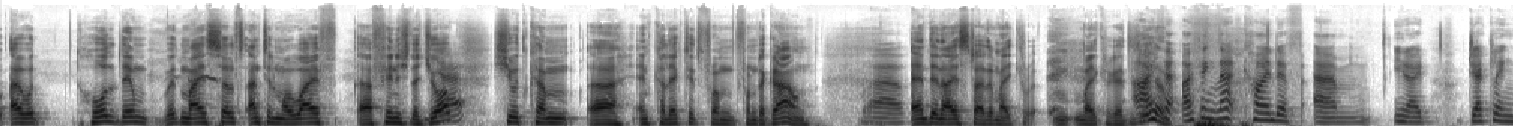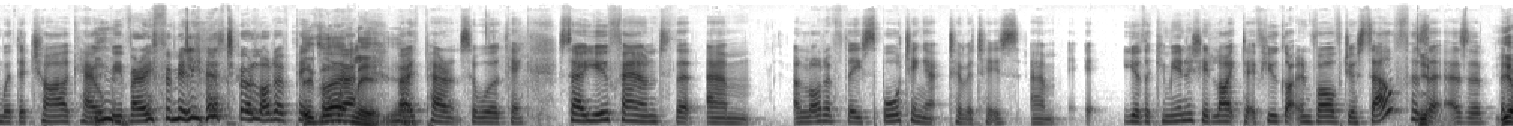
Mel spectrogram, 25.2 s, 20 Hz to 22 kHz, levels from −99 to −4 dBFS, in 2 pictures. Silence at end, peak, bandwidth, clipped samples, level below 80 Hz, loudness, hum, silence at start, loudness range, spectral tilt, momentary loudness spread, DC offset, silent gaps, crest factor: 0 s; -2 dBFS; 17 kHz; under 0.1%; -38 dBFS; -19 LUFS; none; 0 s; 10 LU; -4.5 dB/octave; 13 LU; under 0.1%; none; 18 dB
